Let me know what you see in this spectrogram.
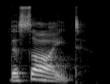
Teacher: by the F first initial sound of the second word here the T sound changes to S making it easier to pronounce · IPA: /ðæt saɪd/ → [ðæs saɪd]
